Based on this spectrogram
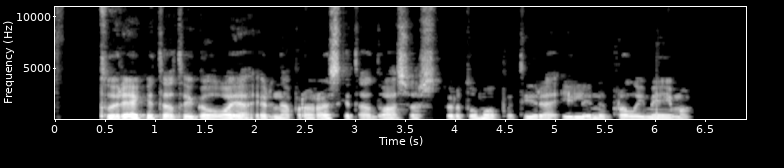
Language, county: Lithuanian, Vilnius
